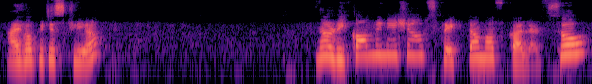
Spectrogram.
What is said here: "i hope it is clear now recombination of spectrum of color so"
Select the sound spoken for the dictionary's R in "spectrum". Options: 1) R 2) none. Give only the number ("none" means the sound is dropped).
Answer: 2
